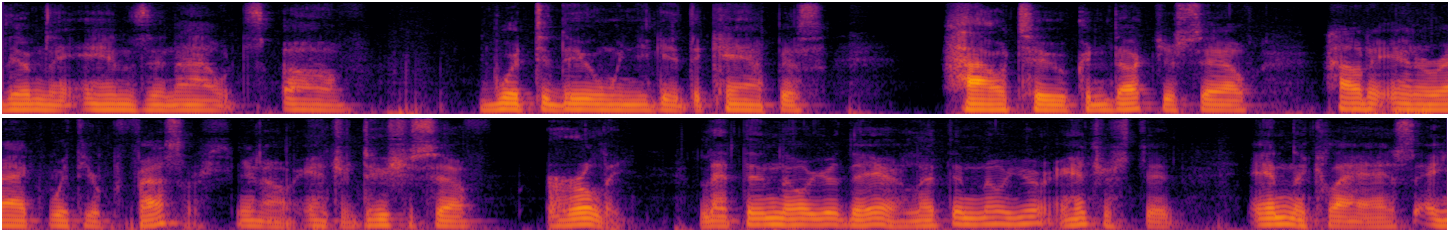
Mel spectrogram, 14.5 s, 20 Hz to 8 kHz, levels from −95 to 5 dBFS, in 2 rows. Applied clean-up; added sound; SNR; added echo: none; none; none; none.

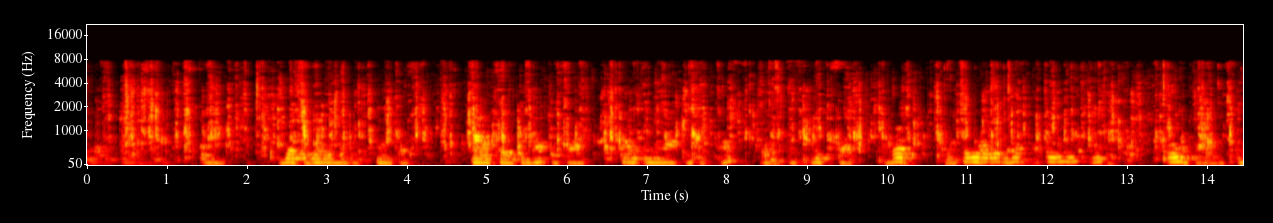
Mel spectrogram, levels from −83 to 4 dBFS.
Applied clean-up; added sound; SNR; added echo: classical method WPE with log-MMSE.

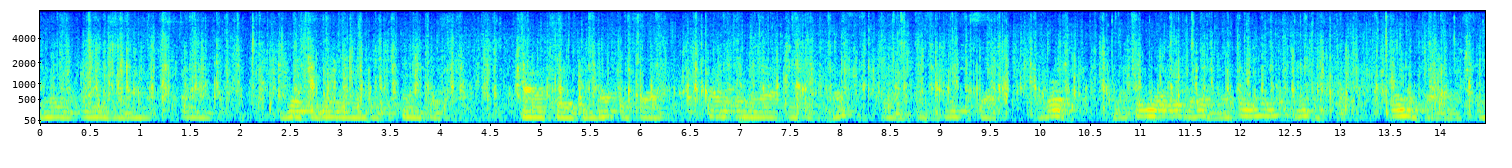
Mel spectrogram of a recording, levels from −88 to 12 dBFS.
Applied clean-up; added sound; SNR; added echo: none; Livestock, farm animals, working animals; -2 dB; reverberation time 0.7 s.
